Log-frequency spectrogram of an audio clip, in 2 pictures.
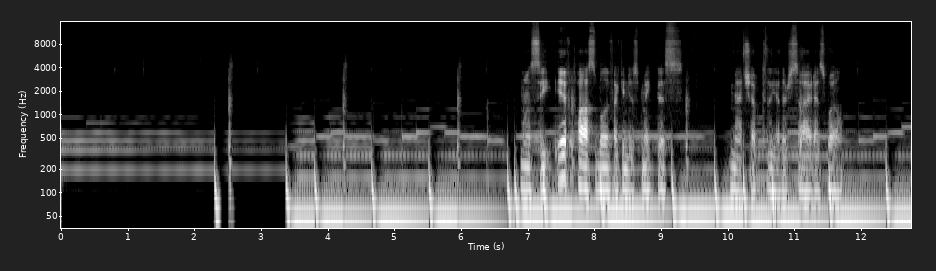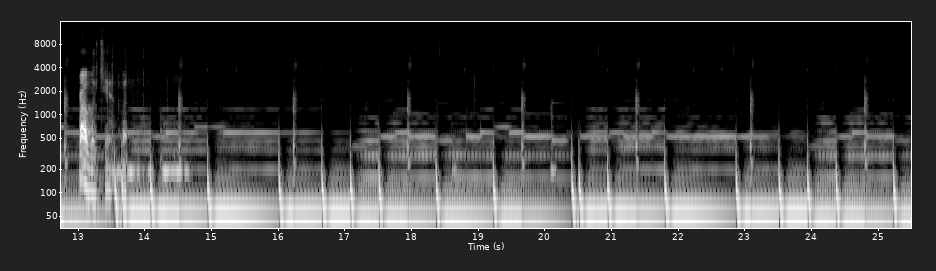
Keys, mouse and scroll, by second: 6.5 click, 7.5 e, 9.9 click, 11.4 shift+click, 12.3 f, 13.1 middle click, 13.4 ctrl+z, 13.6 ctrl+z, 13.8 ctrl+z, 14.1 ctrl+z, 14.3 ctrl+z, 15.5 click, 17.8 click, 18.8 3, 19.1 click, 19.9 x, 22.7 click, 23.0 middle click, 23.6 2, 25.1 e.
